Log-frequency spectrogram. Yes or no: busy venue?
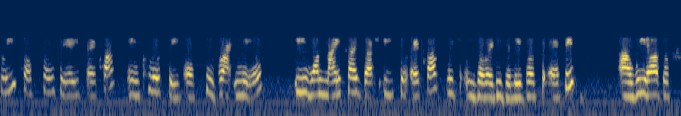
no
